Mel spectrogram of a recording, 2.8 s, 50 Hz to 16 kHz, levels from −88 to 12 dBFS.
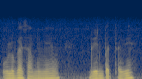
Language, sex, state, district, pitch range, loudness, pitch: Hindi, male, Arunachal Pradesh, Papum Pare, 100-110 Hz, -16 LUFS, 100 Hz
